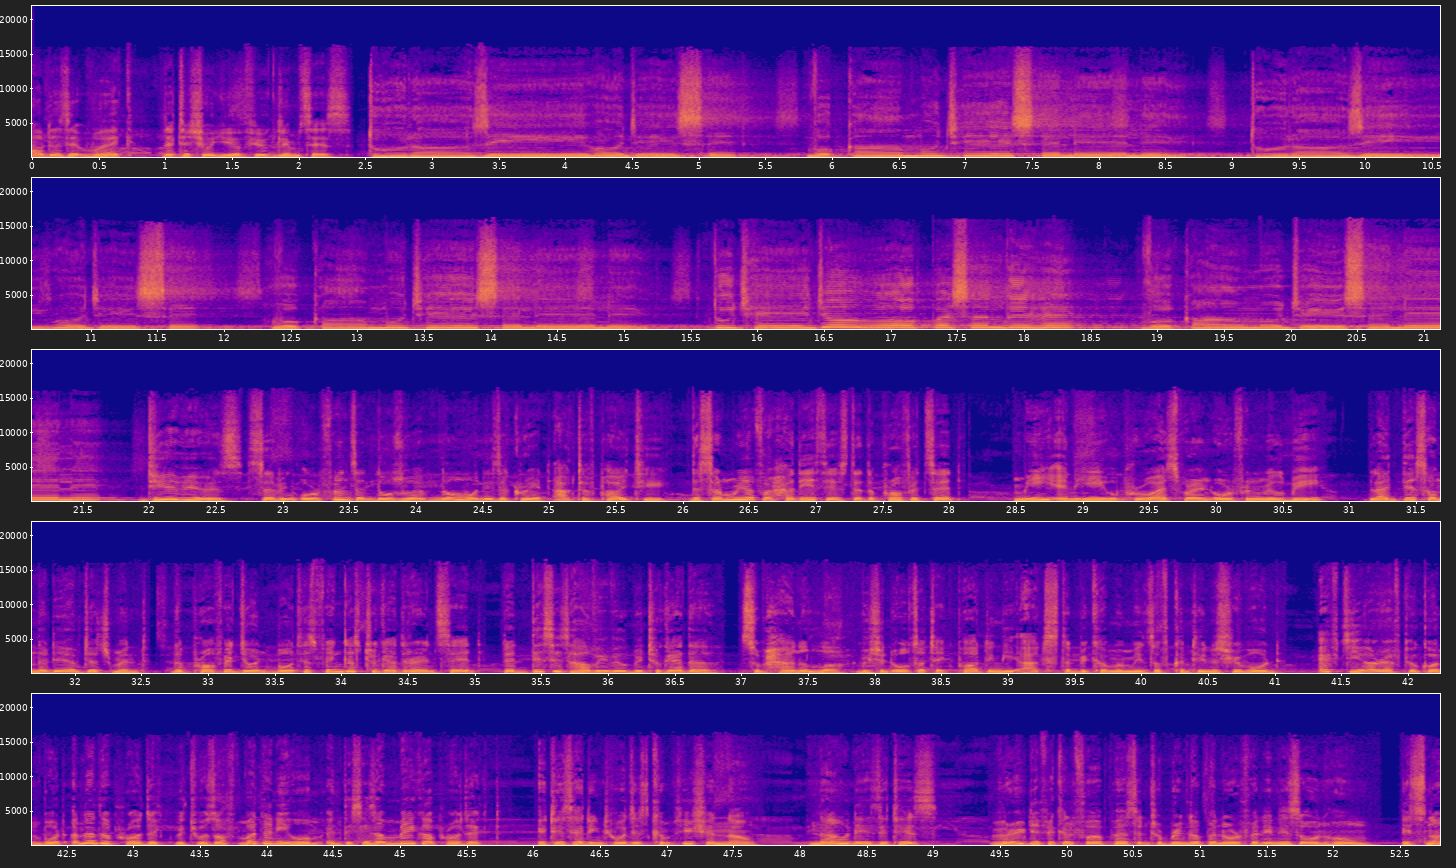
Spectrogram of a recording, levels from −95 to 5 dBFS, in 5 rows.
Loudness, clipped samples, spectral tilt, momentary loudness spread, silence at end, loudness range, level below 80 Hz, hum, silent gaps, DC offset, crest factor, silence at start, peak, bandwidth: -23 LUFS; under 0.1%; -5.5 dB/octave; 6 LU; 0 s; 2 LU; -60 dBFS; none; none; under 0.1%; 14 dB; 0 s; -8 dBFS; 16.5 kHz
